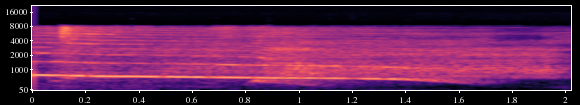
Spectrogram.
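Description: A single voice letting out one long, loud celebratory yell, held on a high pitch that sags slowly and falls away about a second and a half in: cheering a touchdown.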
